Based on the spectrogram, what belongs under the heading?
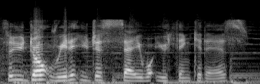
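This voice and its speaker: A man's voice: high voice, fairly quick, pushed and bright. A man hosting a let's play from his own room, chatting loosely and rambling through tangents. He swears casually, with faint game music underneath. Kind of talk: casual gameplay chat. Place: own bedroom.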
